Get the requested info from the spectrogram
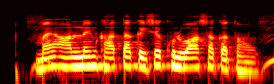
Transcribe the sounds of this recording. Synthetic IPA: mɛ̃ːɔːnlaːɪnkʰaːt̪akəɪsekʰʊlʋaːsəkət̪ɦũː

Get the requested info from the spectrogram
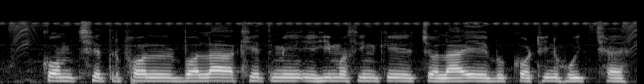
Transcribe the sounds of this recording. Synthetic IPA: kəmt͡ʃʰet̪ɾəpʰəlbəlakʰet̪mẽeɦiməsiːnket͡ʃəlaebkəʈʰinɦoit̪t͡ʃʰɛ

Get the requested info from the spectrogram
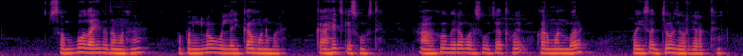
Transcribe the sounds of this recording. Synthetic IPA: səbːod̪aːid̪ɐd̪amənɦa | əpənloːɡləɪkamənbəɾ | kaːɦet͡ʃkesõːt͡ʃt̪ʰe̥ | aːɡʱubeɾabəɾsoːt͡ʃət̪ɦoekʰəɾmənbəɾ | pəis̬ad͡ʒoːɾd͡ʒoːɾkeɾək̚ʰt̪ʰɛ̃ː

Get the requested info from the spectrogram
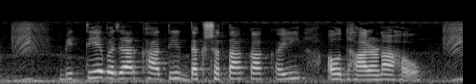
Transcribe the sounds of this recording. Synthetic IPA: bɪt̪ːjebəd͡ʒaːɾkʰat̪iɾd̪əkʃət̪akakɐi | ɔʊd̪ʱaːɾɽ̃aɦɛo

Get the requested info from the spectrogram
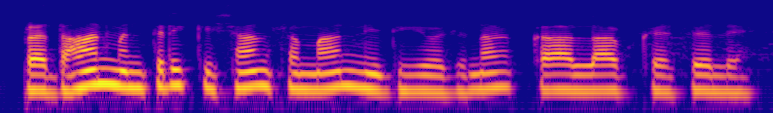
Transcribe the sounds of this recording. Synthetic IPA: pɾɐd̪ʱaːnmə̃nt̪ɾikɪsaːnsəmaːnːɪd̪ʱijoːd͡ʒnakalaːbʱkɛːseleː

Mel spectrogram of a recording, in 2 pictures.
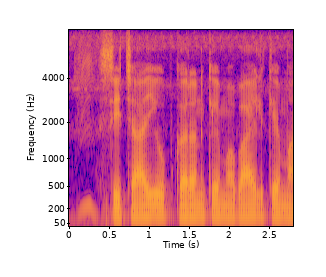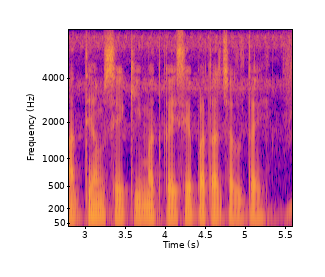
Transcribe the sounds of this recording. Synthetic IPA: sit͡ʃaːiʊpkəɾənkemoːbaːɪlkemaːd̪ʱjəmsekiːmət̪kəɪsepət̪at͡ʃəlt̪ə

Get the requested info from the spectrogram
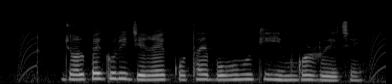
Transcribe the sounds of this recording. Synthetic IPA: d͡ʑɔlpajɡuɾid͡ʑelaekot̪ʰaeboɦumukʰiɦimɡoɾːɔjet͡ɕʰe

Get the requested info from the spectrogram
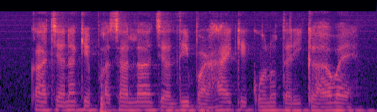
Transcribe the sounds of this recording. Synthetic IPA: kaːt͡ʃeːnakepʰɐsalad͡ʒɐld̪ibɐɽ̤aːekekoːnot̪ɐɾiːkaɦɐbaeː

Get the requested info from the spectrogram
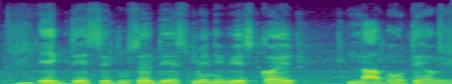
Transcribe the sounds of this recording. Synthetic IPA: eːk̚d̪eːsːed̪uːsɾed̪eːʃmẽnɪʋeːskəe | laːbɦoːt̪eɦəʋeː

